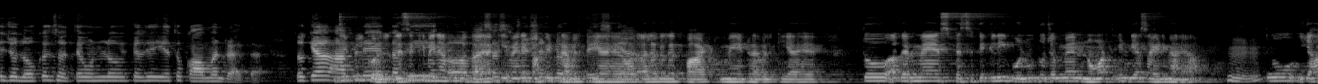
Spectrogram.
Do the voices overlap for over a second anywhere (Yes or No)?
Yes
